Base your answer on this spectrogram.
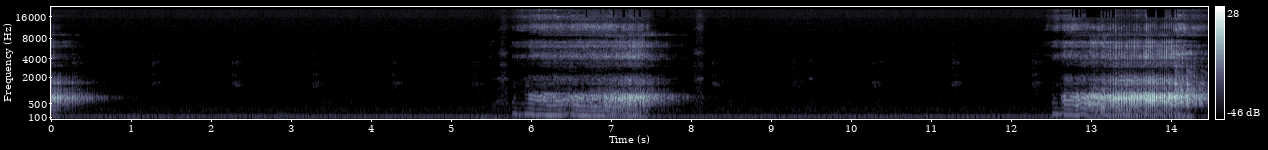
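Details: Coco, a 14-year-old Shih Tzu, deep asleep indoors, snores in slow cycles: a short rasp at the start, a rougher snore around six seconds, then a loud, grating snore after twelve seconds, with steady low hum between.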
